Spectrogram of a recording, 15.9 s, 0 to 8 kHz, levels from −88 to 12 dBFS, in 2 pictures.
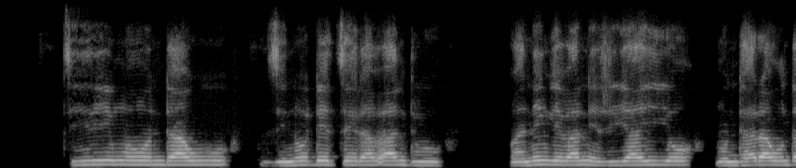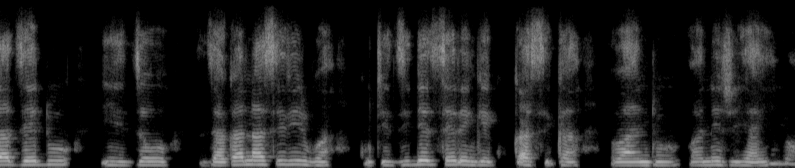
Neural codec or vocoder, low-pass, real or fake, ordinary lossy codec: none; 7.2 kHz; real; Opus, 24 kbps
